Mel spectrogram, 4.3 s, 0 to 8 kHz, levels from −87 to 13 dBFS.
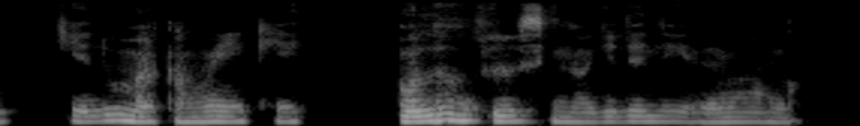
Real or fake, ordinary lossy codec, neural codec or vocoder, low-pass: fake; none; codec, 16 kHz, 2 kbps, X-Codec, WavLM features, trained on Multilingual LibriSpeech; none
